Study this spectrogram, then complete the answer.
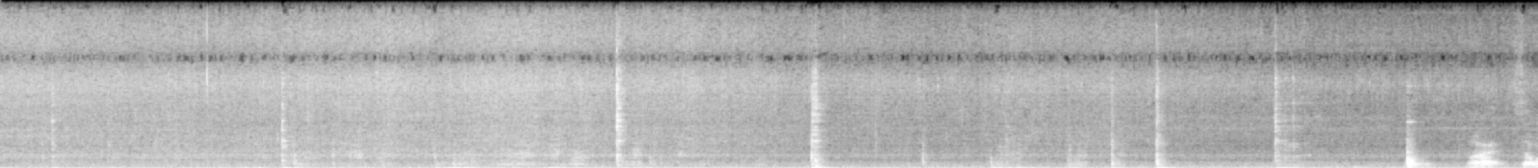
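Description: Sauce goes into a pan of gizzard and tripe stew over lowered heat, giving a steady close sizzle and bubbling broken by intermittent scrapes and clinks of a spoon stirring against the pot.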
